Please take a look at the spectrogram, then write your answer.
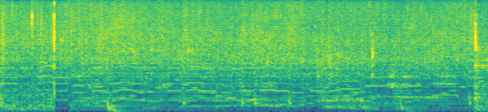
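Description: Vinegar cooking down in a pan with sautéed garlic and ginger, giving a soft, steady sizzle with faint crackles, quiet and close, with no voices.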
